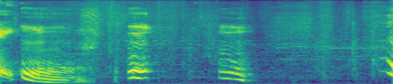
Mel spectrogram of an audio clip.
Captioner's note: Butch groans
